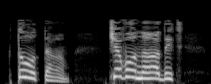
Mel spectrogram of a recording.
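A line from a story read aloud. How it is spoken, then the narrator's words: Straining weak voice, shouting. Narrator (Russian): кричал Федотыч, напрягая слабый голос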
